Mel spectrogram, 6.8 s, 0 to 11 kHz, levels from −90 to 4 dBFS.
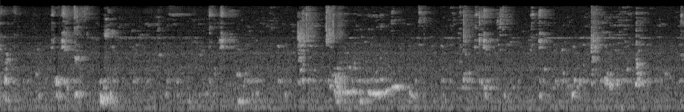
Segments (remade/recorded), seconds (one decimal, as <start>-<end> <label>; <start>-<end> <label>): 0.0-2.3 remade; 2.3-6.8 recorded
